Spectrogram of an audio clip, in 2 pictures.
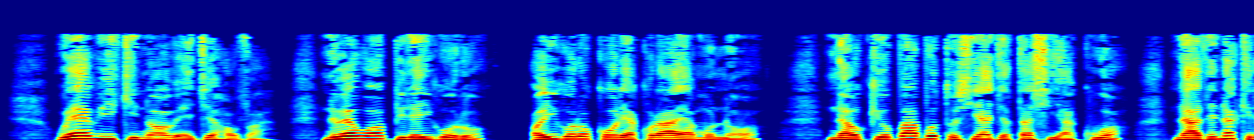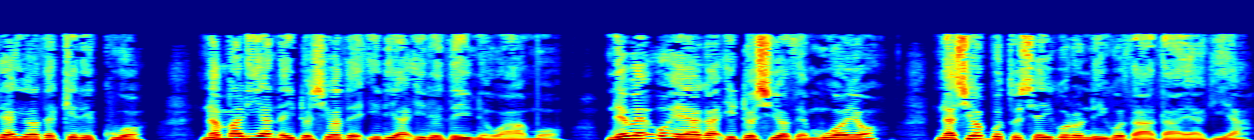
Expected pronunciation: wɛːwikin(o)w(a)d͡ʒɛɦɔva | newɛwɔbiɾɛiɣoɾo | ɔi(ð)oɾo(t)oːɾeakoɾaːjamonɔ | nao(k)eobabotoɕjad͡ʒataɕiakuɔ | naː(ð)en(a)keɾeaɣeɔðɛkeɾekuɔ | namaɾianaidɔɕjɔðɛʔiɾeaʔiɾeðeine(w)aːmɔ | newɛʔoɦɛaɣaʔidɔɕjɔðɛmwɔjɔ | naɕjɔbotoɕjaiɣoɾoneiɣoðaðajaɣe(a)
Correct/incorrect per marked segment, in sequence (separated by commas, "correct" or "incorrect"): incorrect, incorrect, incorrect, incorrect, correct, correct, correct, correct, correct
